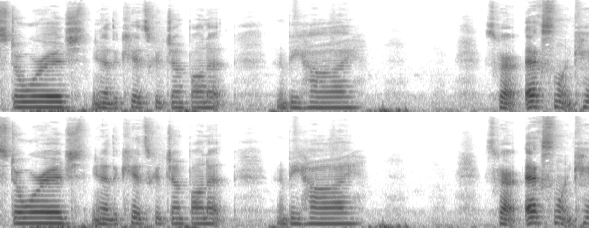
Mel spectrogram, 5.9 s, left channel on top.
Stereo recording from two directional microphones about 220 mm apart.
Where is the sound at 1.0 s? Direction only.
35° right (ahead or behind).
